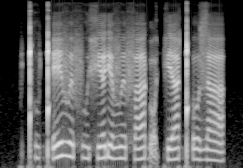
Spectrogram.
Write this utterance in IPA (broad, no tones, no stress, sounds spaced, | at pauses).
ǃʰ o̤ ǃʼ e v ɘ f o̤ xʲ ɐ ɾʲ ɐ v ɘ f a ɠ ɔ̰ kʲ a ǃʼ o z a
